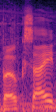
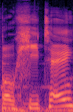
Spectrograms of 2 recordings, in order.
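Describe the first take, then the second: First: The middle has a clear 'ks' sound. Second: The middle has no 'ks' sound.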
